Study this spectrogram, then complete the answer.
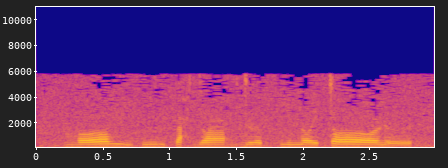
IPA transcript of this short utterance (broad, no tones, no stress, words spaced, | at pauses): ɦɔːvi | ŋipəħdɔʕɔ̤ dɹəpʰinɔe̯ tɔːɳɵː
